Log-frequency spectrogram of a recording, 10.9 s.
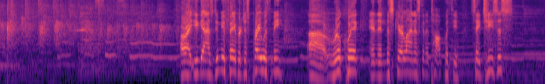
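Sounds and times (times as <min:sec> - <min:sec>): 
audience clapping: 0:00.0 - 0:06.6
speech: 0:03.6 - 0:10.4.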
